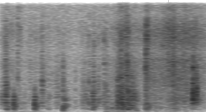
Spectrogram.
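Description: Boots crunch in snow.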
